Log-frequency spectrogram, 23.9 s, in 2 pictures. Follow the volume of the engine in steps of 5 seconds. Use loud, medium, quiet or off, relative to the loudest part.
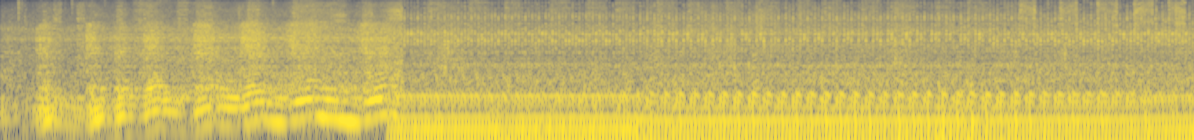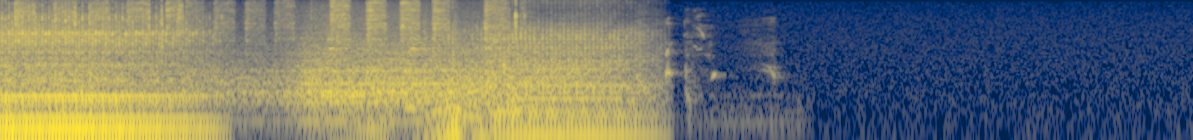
loud, loud, loud, medium, off.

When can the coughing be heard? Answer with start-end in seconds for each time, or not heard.
18.2-19.8.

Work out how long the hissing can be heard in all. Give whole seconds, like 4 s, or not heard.
17 s.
